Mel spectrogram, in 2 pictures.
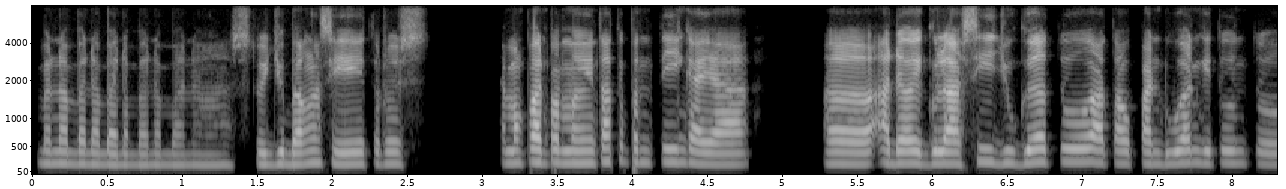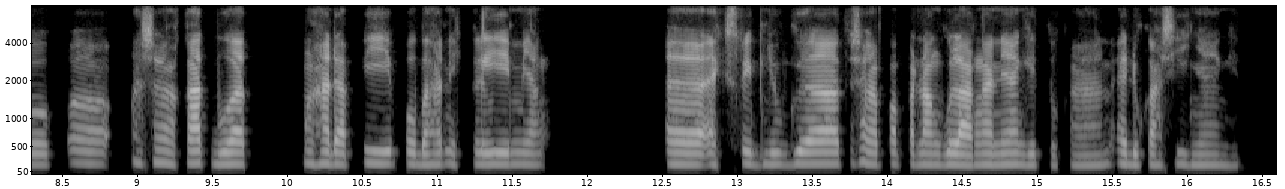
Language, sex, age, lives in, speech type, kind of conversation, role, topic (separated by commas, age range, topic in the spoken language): Indonesian, female, 30-34, Indonesia, conversation, unstructured, none, Bagaimana menurut kamu perubahan iklim memengaruhi kehidupan sehari-hari?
